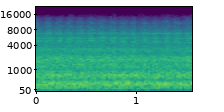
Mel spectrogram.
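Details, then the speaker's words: December 1995 Carrier VisionAire 6050 BTU 6 A A/C, rear fan freshly oiled, just started and not yet cooling: constant even compressor buzz and hum, no knocks, clicks or pitch changes; normal compressor running. "fan in the back seems happier now that it's oiled certainly does pressure's just buzzing along doing its thing"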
